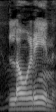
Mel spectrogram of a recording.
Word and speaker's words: लवणेन: देखो गुल्लू, होता क्या है, लवणेन, लवणेन ण के ऊपर एक ही मात्रा होती है और न होता है, न में आकार नहीं होता, लवणेन भुज्यम नहीं होता है।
